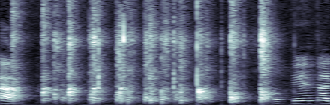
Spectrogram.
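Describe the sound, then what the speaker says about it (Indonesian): A small classroom group claps rhythmically for a student in a series of short bursts, with a voice speaking briefly in between. "Oke, tepuk tangan Ika"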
